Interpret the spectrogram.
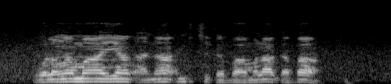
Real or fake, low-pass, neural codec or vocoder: real; 7.2 kHz; none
